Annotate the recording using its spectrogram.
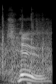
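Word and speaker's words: Tie: traveling with it Andre 2 last name is spelled TI e but the coach has helped me out told me that is pronounced just like the number two in the front court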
